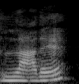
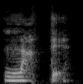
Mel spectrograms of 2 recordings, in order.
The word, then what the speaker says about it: latte: Also when you pronounce prosciutto, latte, you have to double T your T. So not latte, not prosciutto, but latte.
